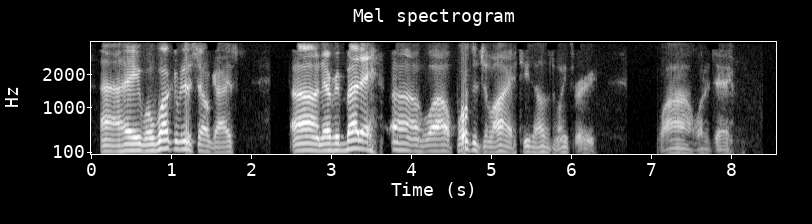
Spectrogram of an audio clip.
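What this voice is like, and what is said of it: Strained, failing voice. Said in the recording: “my voice is blowing on me. I'm losing it.”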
